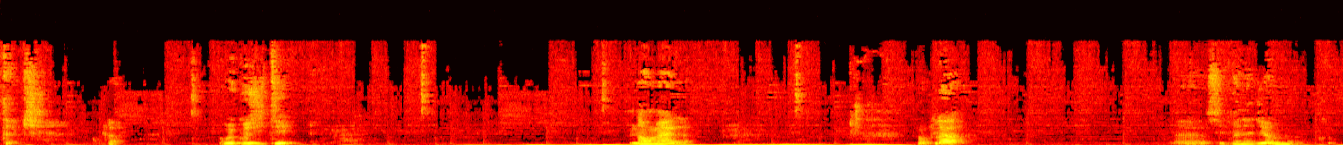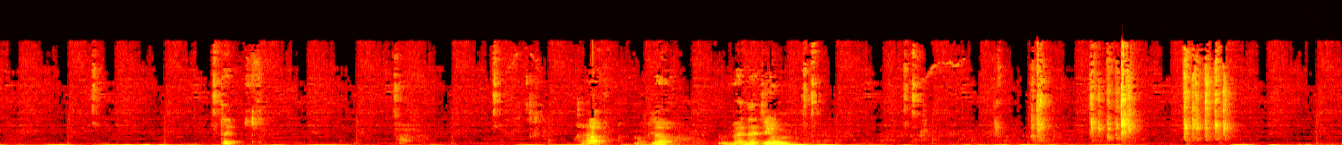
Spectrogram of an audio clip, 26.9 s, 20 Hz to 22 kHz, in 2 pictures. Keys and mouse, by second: 6.1 click, 14.4 click, 17.4 click, 19.0 middle click, 21.5 click, 24.4 a.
